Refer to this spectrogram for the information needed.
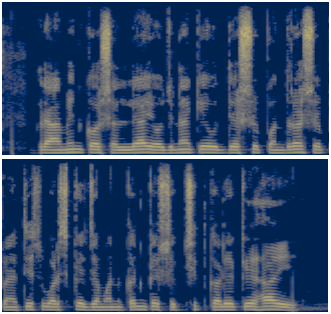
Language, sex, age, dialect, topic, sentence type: Magahi, male, 25-30, Western, banking, statement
